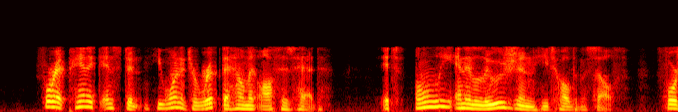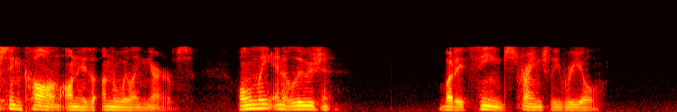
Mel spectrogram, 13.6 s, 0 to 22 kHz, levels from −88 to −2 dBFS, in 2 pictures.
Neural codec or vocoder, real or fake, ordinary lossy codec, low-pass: codec, 16 kHz in and 24 kHz out, 0.6 kbps, FocalCodec, streaming, 2048 codes; fake; AAC, 16 kbps; 7.2 kHz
